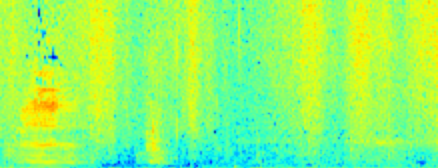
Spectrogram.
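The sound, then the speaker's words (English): A dairy cow lets out one short, full-throated moo right at the start, then only steady rustling and shuffling noise fills the echoey shed. No one speaks. “we've got maybe a dairy cow in to raise the other twin”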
